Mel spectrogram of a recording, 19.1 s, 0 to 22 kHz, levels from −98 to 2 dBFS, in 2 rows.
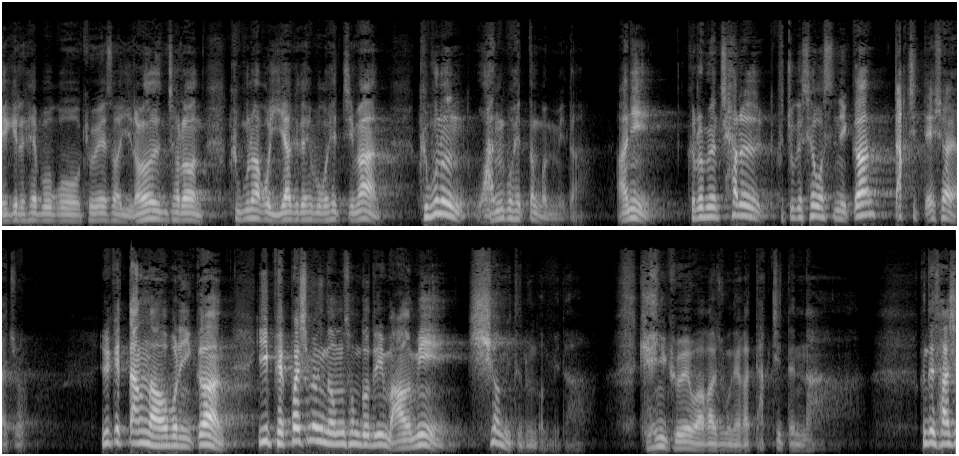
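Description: Nothing in this speech recording needs fixing; there are no technical faults to point to anywhere in it.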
